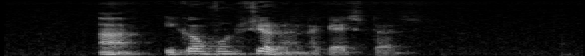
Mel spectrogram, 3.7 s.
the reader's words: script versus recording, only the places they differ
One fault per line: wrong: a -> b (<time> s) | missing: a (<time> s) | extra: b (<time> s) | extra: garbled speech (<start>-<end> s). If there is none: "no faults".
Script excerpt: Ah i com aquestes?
extra: funcionen (1.4 s)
